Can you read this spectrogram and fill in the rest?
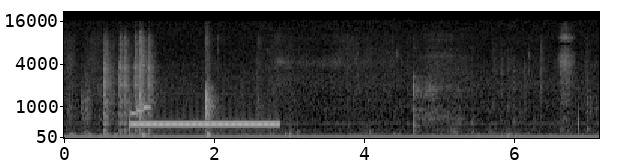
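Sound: phone call ringing out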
